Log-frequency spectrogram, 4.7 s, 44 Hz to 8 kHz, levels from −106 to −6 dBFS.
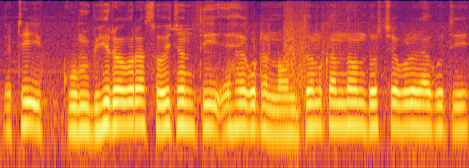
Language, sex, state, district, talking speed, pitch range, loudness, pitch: Odia, male, Odisha, Khordha, 140 wpm, 150-165 Hz, -13 LUFS, 155 Hz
